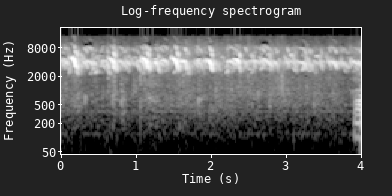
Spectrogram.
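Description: A brooder of about eighty two-day-old chicks peeping all together: many high, short cheeps, each falling in pitch, overlapping without a break.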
